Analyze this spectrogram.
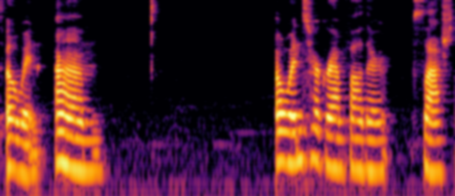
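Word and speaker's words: Eoin: an and Thomas and Owen I had to look up how to say it in this book it's spell e o i n and it's Owen um Owen's her grandfather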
